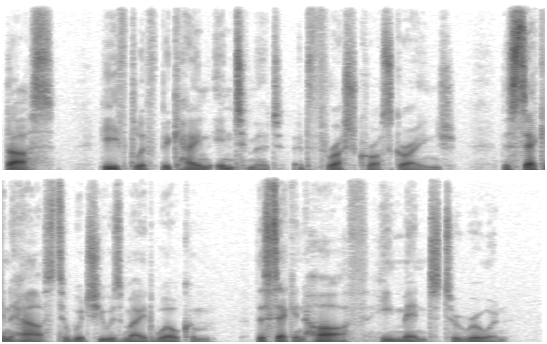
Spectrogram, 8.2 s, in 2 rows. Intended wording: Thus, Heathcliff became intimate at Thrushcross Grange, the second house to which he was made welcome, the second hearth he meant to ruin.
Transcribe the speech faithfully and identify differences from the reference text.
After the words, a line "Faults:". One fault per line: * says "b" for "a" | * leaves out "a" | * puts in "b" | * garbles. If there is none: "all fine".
Thus, Heathcliff became intimate at Thrushcross Grange, the second house to which he was made welcome, the second hearth he meant to ruin.
Faults:
all fine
